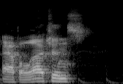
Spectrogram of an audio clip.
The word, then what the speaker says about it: Appalachians: I'm mostly excited that you correctly pronounced it Appalachians.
